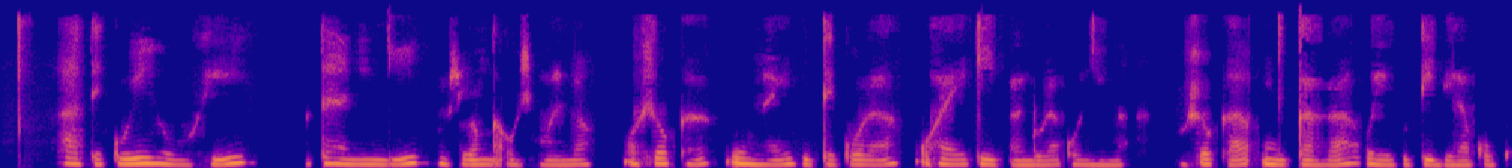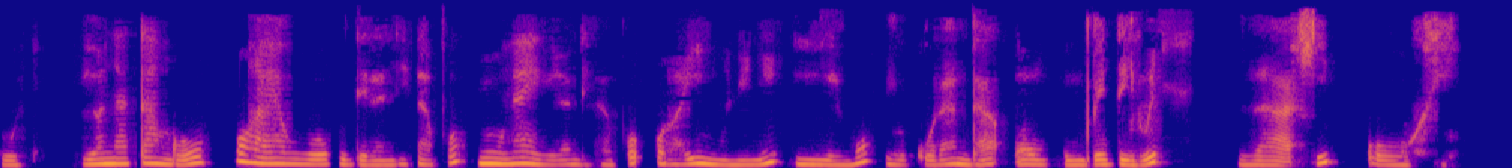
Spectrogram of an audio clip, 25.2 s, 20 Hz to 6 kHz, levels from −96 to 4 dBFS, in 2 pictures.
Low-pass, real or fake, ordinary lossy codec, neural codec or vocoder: 5.4 kHz; fake; AAC, 24 kbps; autoencoder, 48 kHz, 32 numbers a frame, DAC-VAE, trained on Japanese speech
